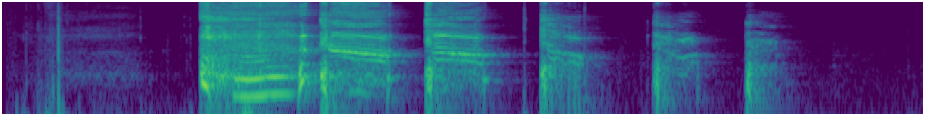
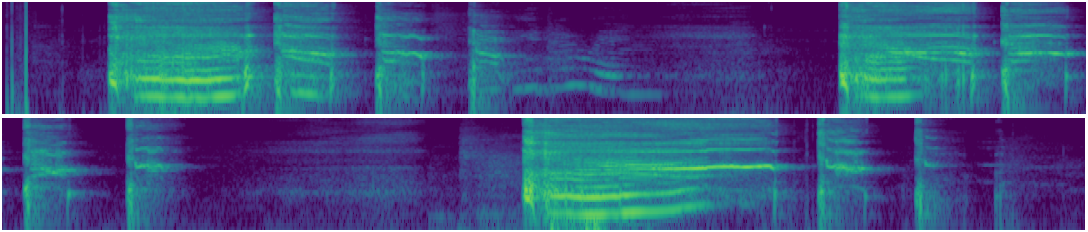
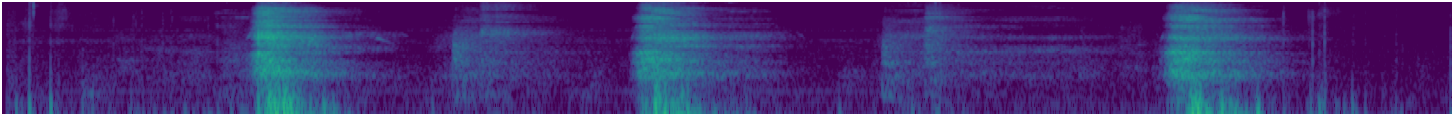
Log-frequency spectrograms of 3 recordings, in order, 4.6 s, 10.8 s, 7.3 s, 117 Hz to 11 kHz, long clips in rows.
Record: cough_length: 4.6 s
cough_amplitude: 9393
cough_signal_mean_std_ratio: 0.48
three_cough_length: 10.8 s
three_cough_amplitude: 13480
three_cough_signal_mean_std_ratio: 0.53
exhalation_length: 7.3 s
exhalation_amplitude: 3190
exhalation_signal_mean_std_ratio: 0.35
survey_phase: beta (2021-08-13 to 2022-03-07)
age: 45-64
gender: Female
wearing_mask: 'No'
symptom_cough_any: true
symptom_runny_or_blocked_nose: true
symptom_sore_throat: true
symptom_headache: true
symptom_other: true
symptom_onset: 4 days
smoker_status: Never smoked
respiratory_condition_asthma: true
respiratory_condition_other: false
recruitment_source: Test and Trace
submission_delay: 2 days
covid_test_result: Positive
covid_test_method: RT-qPCR
covid_ct_value: 30.4
covid_ct_gene: ORF1ab gene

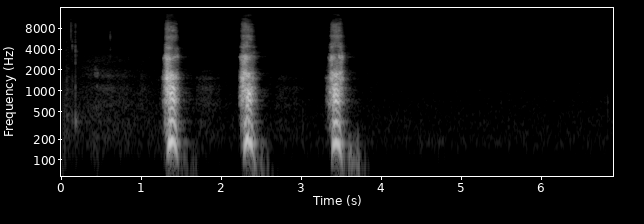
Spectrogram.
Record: exhalation_length: 6.9 s
exhalation_amplitude: 19121
exhalation_signal_mean_std_ratio: 0.19
survey_phase: beta (2021-08-13 to 2022-03-07)
age: 65+
gender: Female
wearing_mask: 'No'
symptom_none: true
symptom_onset: 6 days
smoker_status: Ex-smoker
respiratory_condition_asthma: false
respiratory_condition_other: false
recruitment_source: REACT
submission_delay: 1 day
covid_test_result: Negative
covid_test_method: RT-qPCR
influenza_a_test_result: Negative
influenza_b_test_result: Negative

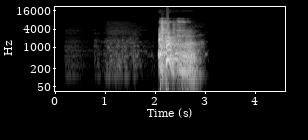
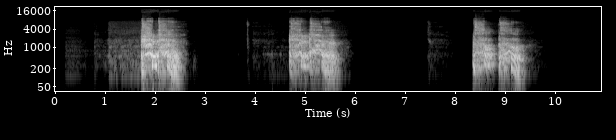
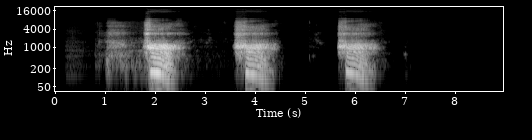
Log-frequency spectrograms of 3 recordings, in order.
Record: cough_length: 4.6 s
cough_amplitude: 32766
cough_signal_mean_std_ratio: 0.28
three_cough_length: 10.9 s
three_cough_amplitude: 32768
three_cough_signal_mean_std_ratio: 0.39
exhalation_length: 9.0 s
exhalation_amplitude: 32766
exhalation_signal_mean_std_ratio: 0.37
survey_phase: beta (2021-08-13 to 2022-03-07)
age: 45-64
gender: Male
wearing_mask: 'No'
symptom_none: true
smoker_status: Never smoked
respiratory_condition_asthma: false
respiratory_condition_other: false
recruitment_source: REACT
submission_delay: 0 days
covid_test_result: Negative
covid_test_method: RT-qPCR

